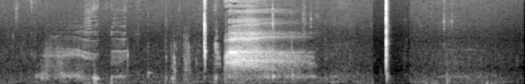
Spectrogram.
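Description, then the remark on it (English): Quiet sipping of water: a few small clicks, then a drawn-out airy slurp lasting about a second, followed by a sharp gulping click. No one speaks. “And another sip past my lips will cross.”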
